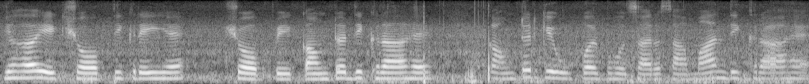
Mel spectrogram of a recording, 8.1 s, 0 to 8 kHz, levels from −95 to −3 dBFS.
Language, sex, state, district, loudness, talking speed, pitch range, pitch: Hindi, male, Punjab, Pathankot, -16 LUFS, 155 wpm, 190-220 Hz, 210 Hz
